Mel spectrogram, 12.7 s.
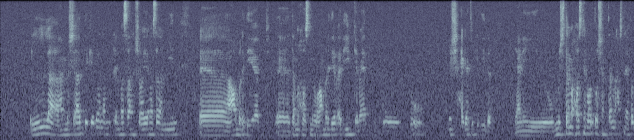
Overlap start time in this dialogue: none

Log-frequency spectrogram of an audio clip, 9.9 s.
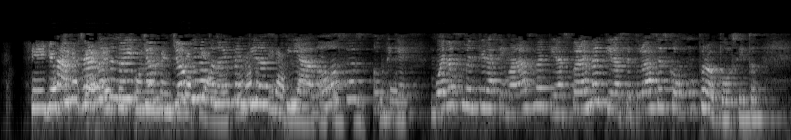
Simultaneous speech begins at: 0.7 s

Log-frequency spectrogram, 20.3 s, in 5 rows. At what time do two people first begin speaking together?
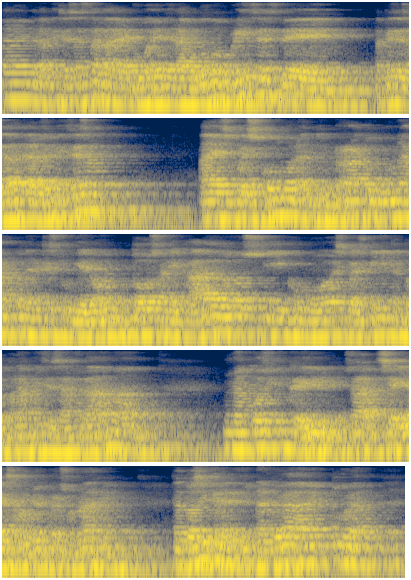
none

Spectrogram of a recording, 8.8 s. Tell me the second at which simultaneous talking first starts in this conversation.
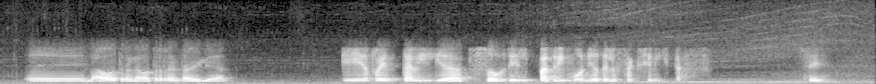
none

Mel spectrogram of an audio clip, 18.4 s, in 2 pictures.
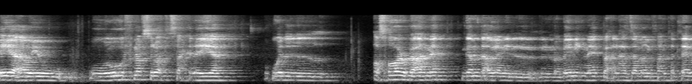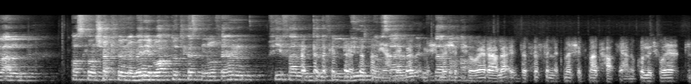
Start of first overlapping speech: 13.2 s

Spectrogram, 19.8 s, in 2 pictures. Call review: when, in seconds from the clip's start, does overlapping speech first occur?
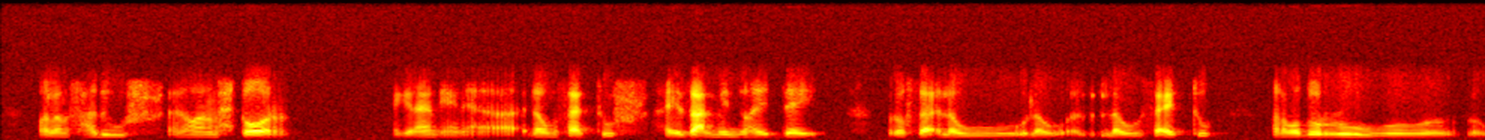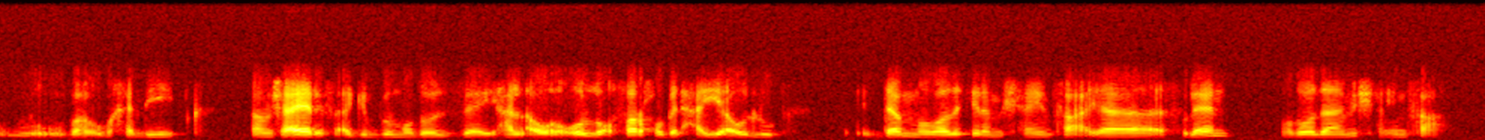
none

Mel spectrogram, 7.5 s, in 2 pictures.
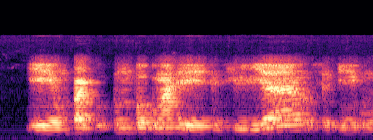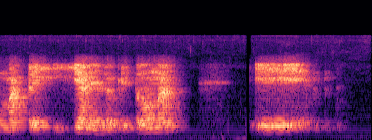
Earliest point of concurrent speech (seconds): none

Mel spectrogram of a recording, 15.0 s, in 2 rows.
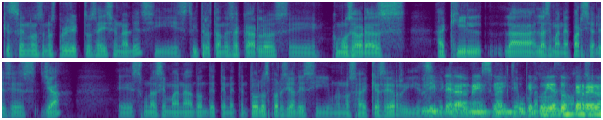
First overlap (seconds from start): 12.7 s

